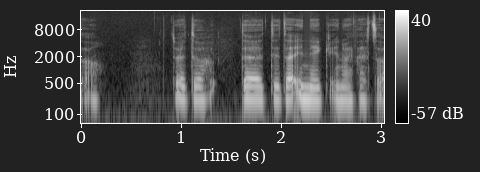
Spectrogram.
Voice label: "unig", Welsh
